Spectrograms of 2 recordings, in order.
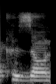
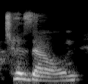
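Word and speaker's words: Chazown: pastor craig rochelle and cos own is actually and it's spelled CH AZ o WN and it's so funny because they're like it's not chose own and they were making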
